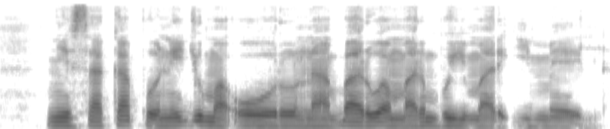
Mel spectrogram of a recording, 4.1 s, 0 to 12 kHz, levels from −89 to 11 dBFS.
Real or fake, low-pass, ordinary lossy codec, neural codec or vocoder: fake; 9.9 kHz; none; vocoder, 22.05 kHz, 80 mel bands, WaveNeXt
